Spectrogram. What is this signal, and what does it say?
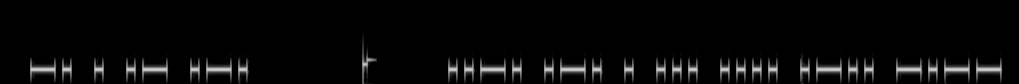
Morse code, heard as a keyed tone, about 15 wpm, 700 Hz. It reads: NEAR FRESHLY
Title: Sets of 5 Words Encore - New Word Drill - 15wpm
